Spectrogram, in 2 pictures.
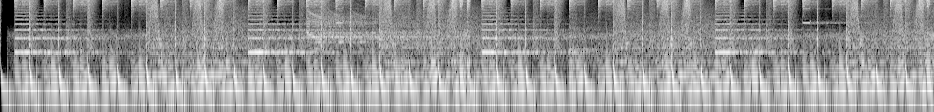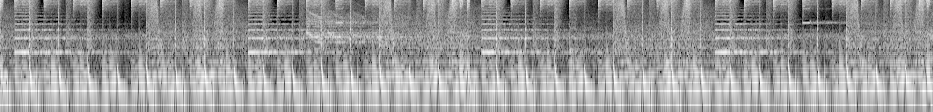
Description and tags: pure ultra night club music loop demo by kk
pure-club-music, pure, wave, dance, club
